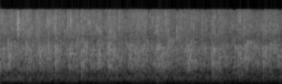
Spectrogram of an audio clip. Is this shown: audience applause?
yes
